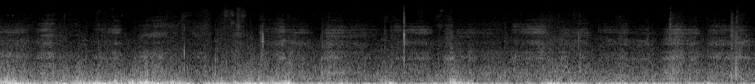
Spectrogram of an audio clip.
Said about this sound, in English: it's a bit too windy up here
